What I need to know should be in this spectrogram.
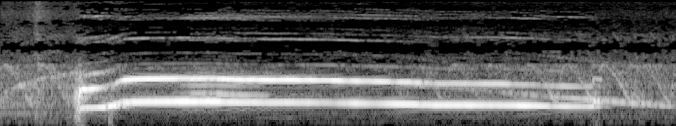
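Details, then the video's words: Sammy, a pet dog, howling at sirens: a single long, steady, tonal howl that holds its pitch for about three and a half seconds before sliding slightly lower and stopping. "Sammy Howling at Sirens"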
